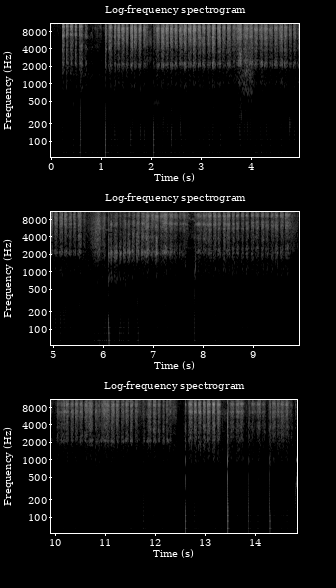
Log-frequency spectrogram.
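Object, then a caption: Spiral-bound paper notepad with pencil. A pencil scratches across the paper of a small spiral-bound notepad held in one hand while writing. It produces a steady, soft, dry scratching with a bright hiss, broken by brief pauses and a few sharp ticks, mostly toward the end.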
